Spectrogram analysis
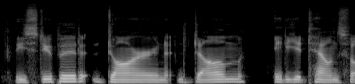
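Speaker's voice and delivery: flat, monotone whisper. Showing how an earlier voice recording sounded: imitating own monotone whisper. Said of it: "I was just so monotone and whispering it".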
